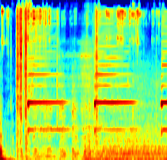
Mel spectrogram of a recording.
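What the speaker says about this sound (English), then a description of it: "All right, started the car." A Subaru XV Crosstrek starts up with a sharp click and brief crank, then settles into a steady idle, with a few metallic key or latch clicks nearby and no talking.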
